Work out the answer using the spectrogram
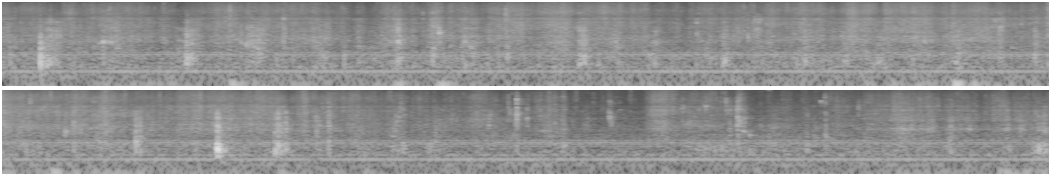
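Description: Close-miked eating sounds: chewing a mouthful of fried chicken and rice, with many small clicks and crinkles from a plastic-gloved hand scooping rice on a foil-lined tray, over a low steady hum.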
